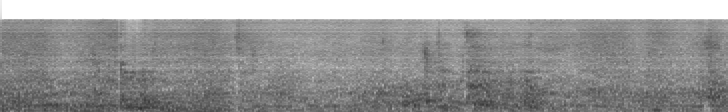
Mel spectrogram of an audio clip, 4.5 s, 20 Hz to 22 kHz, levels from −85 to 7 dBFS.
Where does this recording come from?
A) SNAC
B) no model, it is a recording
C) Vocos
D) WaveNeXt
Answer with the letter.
A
